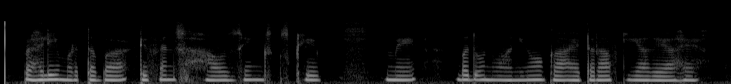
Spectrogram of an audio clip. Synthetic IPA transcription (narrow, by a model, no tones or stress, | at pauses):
pɛɦlimɐɾt̪əbaɖɪfɛ̃nshaːʊzɪ̃ŋɡskeːp̚ | mẽ | bɐd̪ʊnʋaːnijõkaɛːt̪ɪɾaːfkijaɡɐjaɦɛː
